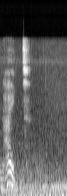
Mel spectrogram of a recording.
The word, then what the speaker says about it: night: When GH is silent, it says nothing, as in night, N-I-T, night.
